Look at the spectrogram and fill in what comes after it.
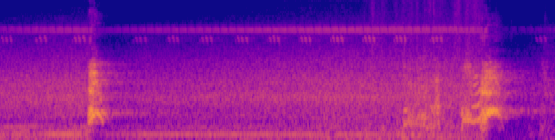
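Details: Red standard poodles Cayenne and Clifford at play with a ball: one abrupt bark, a long four-second gap filled only by a constant background hum and faint ticking, then a second, slightly drawn-out bark.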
